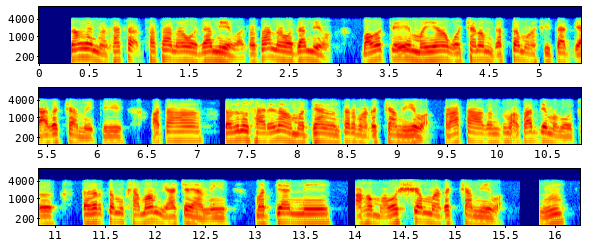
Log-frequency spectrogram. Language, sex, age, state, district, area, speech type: Sanskrit, male, 60+, Karnataka, Udupi, rural, conversation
